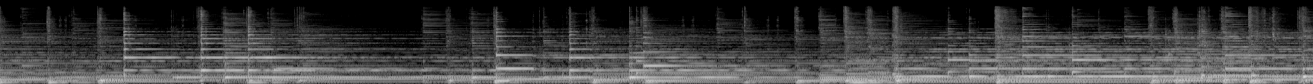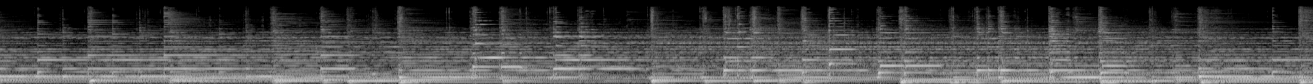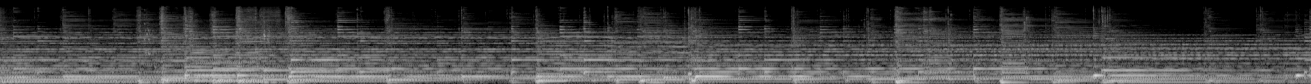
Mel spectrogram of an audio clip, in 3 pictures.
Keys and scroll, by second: 0.0 ctrl+h, 2.8 ctrl+g, 8.8 ctrl+g.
